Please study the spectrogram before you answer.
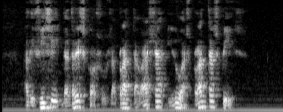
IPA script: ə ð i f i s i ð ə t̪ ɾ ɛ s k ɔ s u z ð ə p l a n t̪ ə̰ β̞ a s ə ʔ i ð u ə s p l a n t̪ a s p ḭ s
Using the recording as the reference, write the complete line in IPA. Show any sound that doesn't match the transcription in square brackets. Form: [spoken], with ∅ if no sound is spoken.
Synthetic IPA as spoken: ə ð i f i s i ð ə t̪ ɾ ɛ s k ɔ s u z ð ə p l a n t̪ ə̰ β̞ a [ʃ] ə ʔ i ð u ə s p l a n t̪ [ə] s p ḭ s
